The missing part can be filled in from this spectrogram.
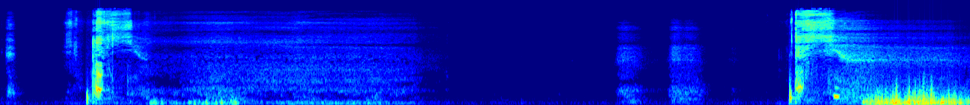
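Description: Two loud explosive sneezes with wet, snotty nasal sounds and noisy breathing between them.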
